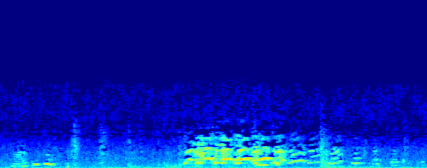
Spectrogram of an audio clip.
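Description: A person laughing in a short, high-pitched, rapidly pulsing burst about halfway through.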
